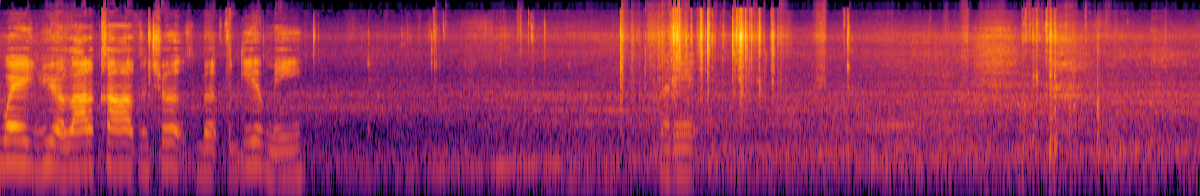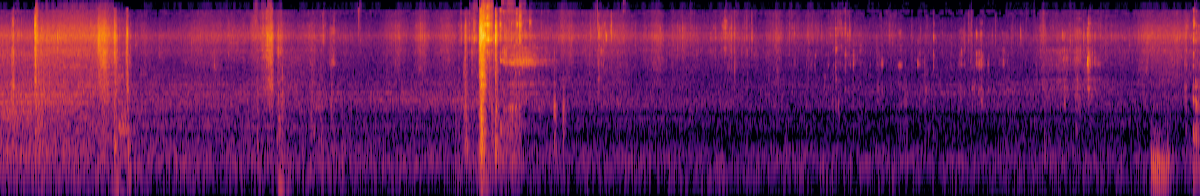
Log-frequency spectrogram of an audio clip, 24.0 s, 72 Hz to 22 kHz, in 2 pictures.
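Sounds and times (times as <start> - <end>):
highway traffic passing: 0.0 - 23.5
clicks and rustles inside car: 6.2 - 7.9, 14.5 - 15.5, 16.5 - 18.2.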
